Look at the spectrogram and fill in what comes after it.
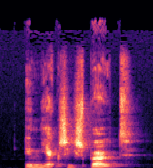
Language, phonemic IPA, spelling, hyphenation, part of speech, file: Dutch, /ɪnˈjɛk.siˌspœy̯t/, injectiespuit, in‧jec‧tie‧spuit, noun, Nl-injectiespuit.ogg
- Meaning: syringe (for medical or other intravenous use)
